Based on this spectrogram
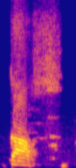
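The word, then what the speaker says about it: calf: এফ এর আগে যখন থাকে, যেরকম কাফ, হাফ, এরকম করে কিন্তু কি এলটা সাইলেন্ট থেকে যায়।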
